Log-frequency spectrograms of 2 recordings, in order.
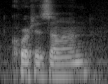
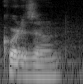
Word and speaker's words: courtesan: Courtesan. – Courtesan? – Not cortisone. – It's not a Z. It's an S.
